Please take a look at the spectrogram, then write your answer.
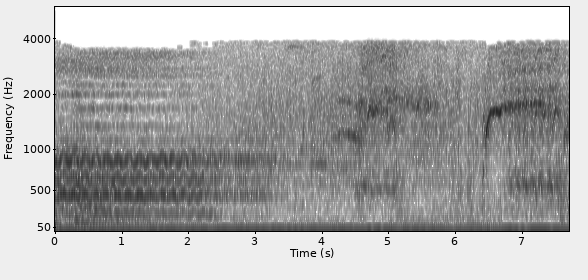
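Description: A horse whinnies loudly in a long, quavering neigh, with hooves clip-clopping steadily underneath and a brief high squeal near the end. No one speaks.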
